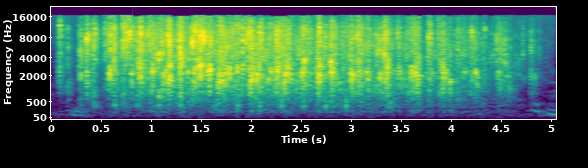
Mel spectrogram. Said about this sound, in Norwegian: Han burde klappes for. Det er han som er den beste her. En klapp for han.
